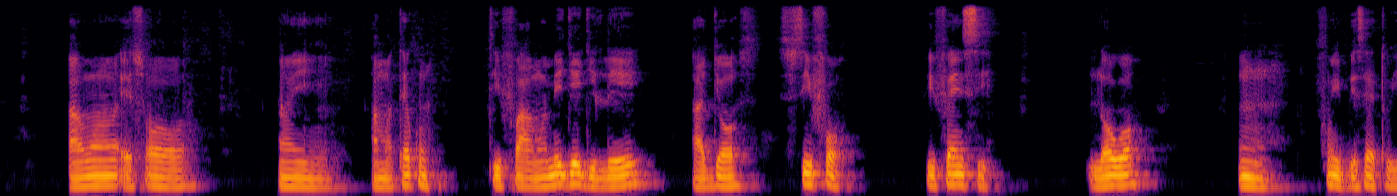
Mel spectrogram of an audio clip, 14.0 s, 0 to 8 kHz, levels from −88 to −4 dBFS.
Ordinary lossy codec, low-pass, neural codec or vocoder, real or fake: none; 7.2 kHz; none; real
